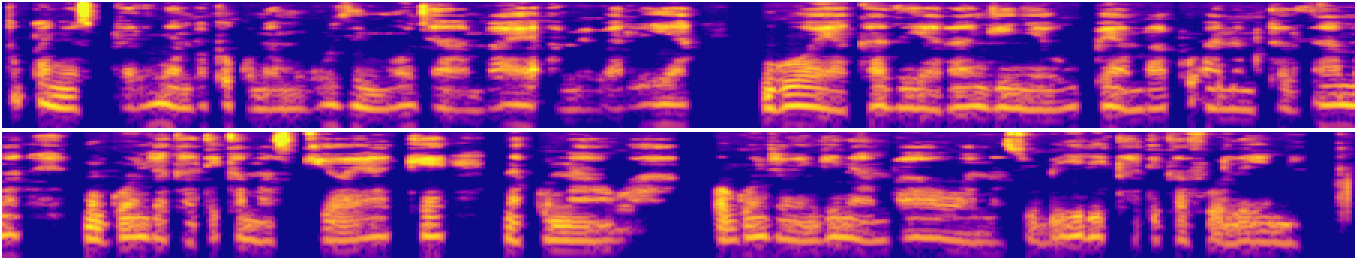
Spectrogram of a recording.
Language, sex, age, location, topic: Swahili, female, 36-49, Kisii, health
